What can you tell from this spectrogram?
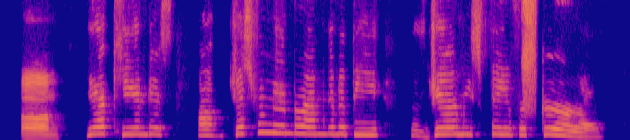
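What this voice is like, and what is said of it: Cartoon girl character voice. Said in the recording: “That's not my Susie impression”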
